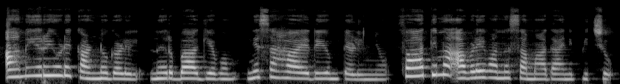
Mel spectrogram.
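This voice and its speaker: High-voiced woman narrating a story. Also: lively intonation, unhurried.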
